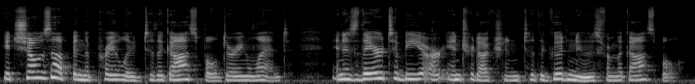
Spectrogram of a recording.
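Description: Female devotional reader: mid-pitched voice, earnest, measured scripted delivery. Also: darkish tone. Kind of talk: scripted devotional reading and reflection.

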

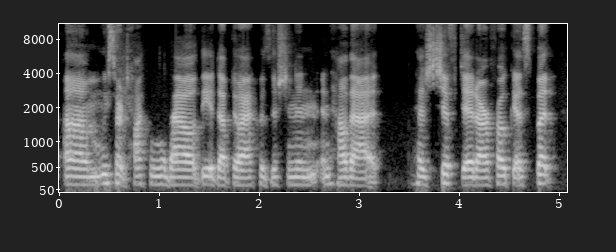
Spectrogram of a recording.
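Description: A woman's voice: deep voice, little pitch movement, fairly quick, a bit bright. A woman from Michigan, a guest in a casual video chat, friendly and slightly hesitant. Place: video call.

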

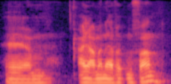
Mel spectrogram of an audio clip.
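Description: A man's voice: low voice, steady tone, moderate pace. A man with a Liverpool accent hosting his own podcast, chatting casually and rambling with frequent ums and repeated words. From Liverpool, England. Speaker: podcast host. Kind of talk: casual solo podcast talk.

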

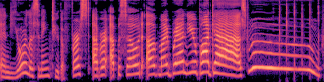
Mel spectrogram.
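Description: A woman's voice: fairly high pitch, sharp tone. A woman in her thirties from Australia, hosting her own podcast in a chatty, candid monologue with frequent laughs and asides. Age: 30s. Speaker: podcast host. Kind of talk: casual solo podcast monologue.

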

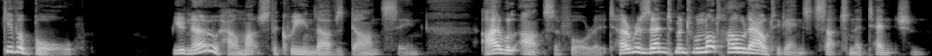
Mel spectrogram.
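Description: An actor playing a scheming, deferential cardinal in a period audio drama, speaking in a measured, formal, persuasive way. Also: male voice, medium pitch, wildly swooping pitch, vocal fry, a bit bright, heavily acted. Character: smooth, scheming cardinal, deferential royal minister.

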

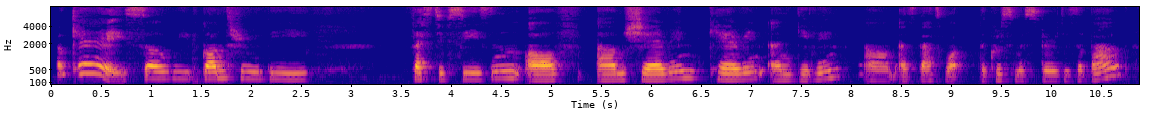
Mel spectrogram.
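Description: A middle-aged woman hosting her own podcast, talking casually with a head cold and many pauses and ums. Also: mid-range voice, expressive, warm tone, rough recording. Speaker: podcast host. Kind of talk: casual solo podcast talk.

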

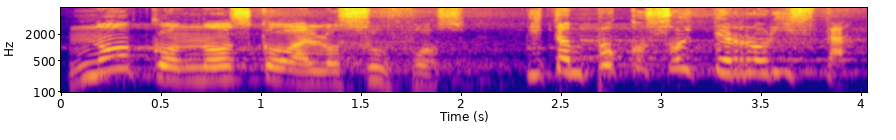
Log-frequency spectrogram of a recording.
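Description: A naive, bumbling hero with a Mexican accent in a comic radio play. He is fairly high-voiced and lively in pitch, hesitant yet self-important. The sound rings in a long hall. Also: measured pace, exaggerated voice. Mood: indignant. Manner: hesitant, stammering, indignant. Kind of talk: comic radio drama acting.

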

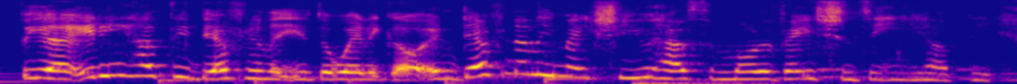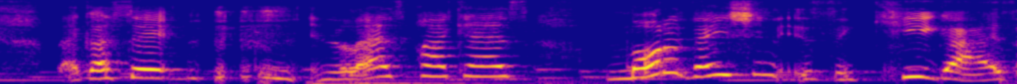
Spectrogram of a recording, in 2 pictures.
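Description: A high-pitched woman with a raspy, hoarse voice chats casually with her podcast listeners. She talks with friendly enthusiasm and keeps calling them "guys". Faint music plays behind her. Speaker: podcast host. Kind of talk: casual solo podcast chat.

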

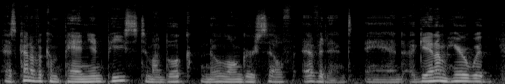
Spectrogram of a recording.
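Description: A man hosting his podcast in casual conversation, his voice a little scratchy, talking in an earnest, reflective way that often trails off softly. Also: medium pitch, moderate pace. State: slightly scratchy voice. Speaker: podcast host and author. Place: in the same room as co-host.

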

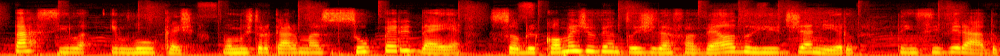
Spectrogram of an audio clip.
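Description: A woman with a slightly high voice opens the podcast. Her delivery is upbeat and cheerful, with faint music behind her. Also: a little mellow. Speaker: podcast co-host. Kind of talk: scripted podcast introduction.

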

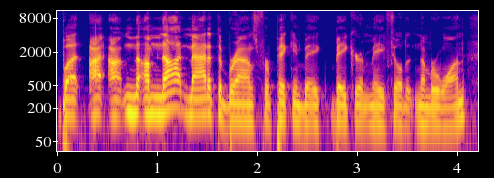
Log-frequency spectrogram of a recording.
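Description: A man's voice: medium pitch, steady tone, a little fast, sharp tone, no echo. A man talking football in a casual debate, rambling and often restarting his sentences. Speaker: sports podcast co-host.

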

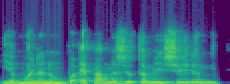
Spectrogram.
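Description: Homem lisboeta calão, som abafado. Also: male voice, on the high side, animated, quick pace, a little mellow, slight background noise. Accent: Lisbon Portuguese. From Lisbon, Portugal. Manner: slangy, swears a lot, rambling. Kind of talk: casual chat. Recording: dull lo-fi sound.

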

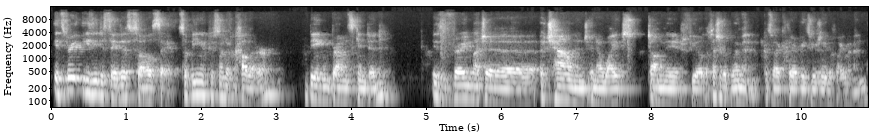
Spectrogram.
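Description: Casting: low, mellow man from Canada, reflective interview guest, echoey room. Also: fast, a little hiss or hum. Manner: earnest, thoughtful, often restarts words. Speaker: psychotherapist guest.

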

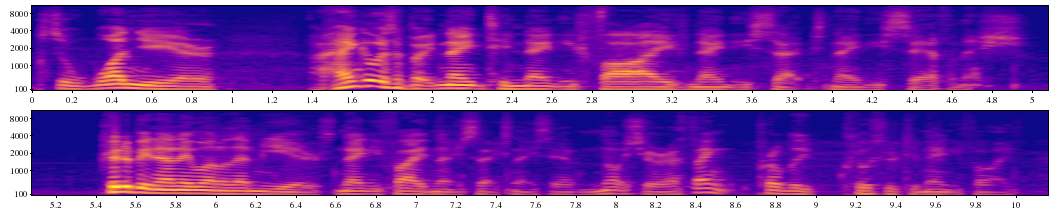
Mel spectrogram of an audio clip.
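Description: A man's voice: on the low side, animated, fast. A man in his late thirties co-hosts a laid-back chat. He trades jokes and curses with an easy, teasing manner. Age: 30s. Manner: banters, swears, laughs often. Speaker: podcast co-host. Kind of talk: casual chat.

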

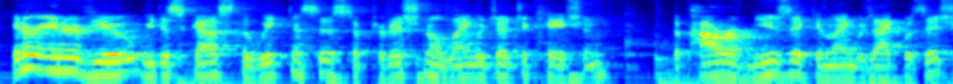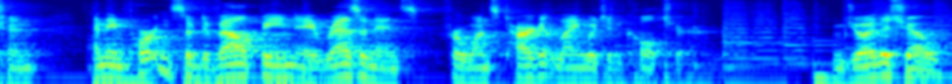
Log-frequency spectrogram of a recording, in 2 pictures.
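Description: A man with a very bright, edgy tone reads out a scripted show intro. His delivery is brisk and playful, in a roomy space with faint music underneath. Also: medium pitch. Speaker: podcast host.

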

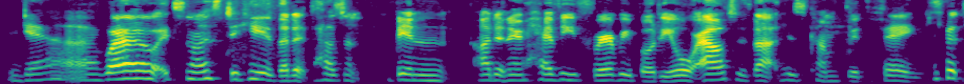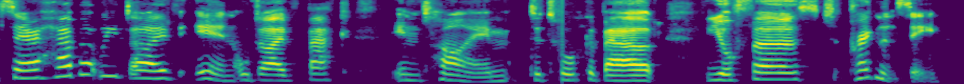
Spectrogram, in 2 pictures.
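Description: A woman hosting a podcast, reading a gentle scripted introduction and then asking friendly questions. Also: mid-range voice, unhurried. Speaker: podcast host.

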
